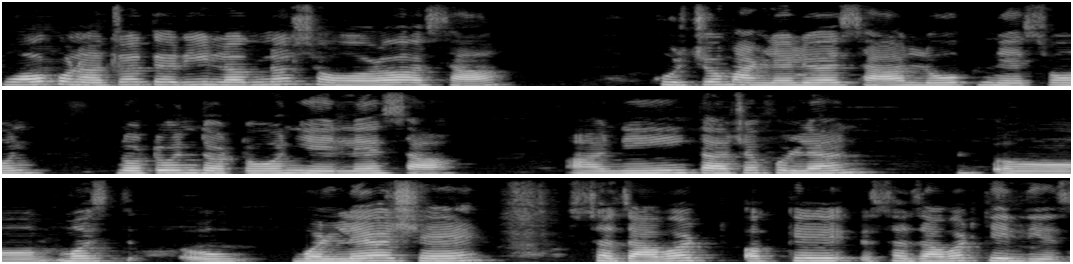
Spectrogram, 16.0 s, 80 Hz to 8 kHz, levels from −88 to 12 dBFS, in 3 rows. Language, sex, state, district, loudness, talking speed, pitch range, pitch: Konkani, female, Goa, North and South Goa, -17 LUFS, 105 wpm, 210-245 Hz, 225 Hz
